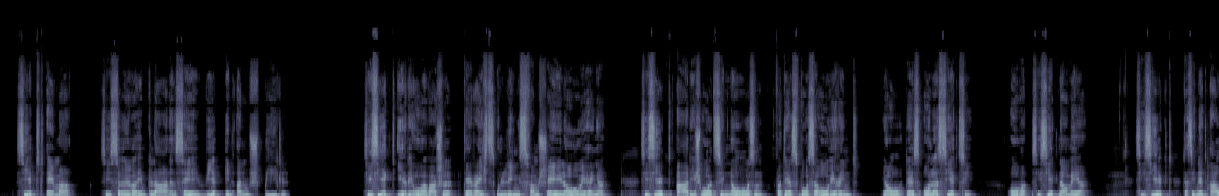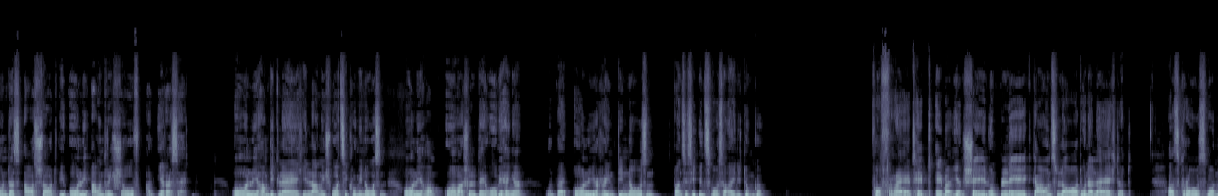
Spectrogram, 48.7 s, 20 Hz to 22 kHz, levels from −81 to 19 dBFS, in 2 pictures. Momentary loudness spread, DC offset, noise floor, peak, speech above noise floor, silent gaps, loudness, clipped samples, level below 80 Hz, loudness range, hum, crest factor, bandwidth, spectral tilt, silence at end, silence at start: 9 LU; under 0.1%; -77 dBFS; 0 dBFS; 58 dB; 5.80-7.17 s, 40.70-41.81 s; -19 LUFS; under 0.1%; -68 dBFS; 4 LU; none; 18 dB; 16 kHz; -5 dB/octave; 0 s; 0.35 s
